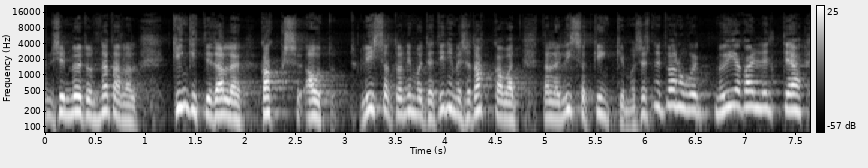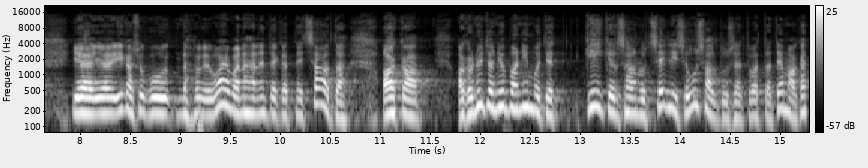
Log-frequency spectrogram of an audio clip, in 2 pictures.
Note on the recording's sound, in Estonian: Audio salvestus koosolekult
